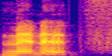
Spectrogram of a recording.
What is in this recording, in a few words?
"minutes", female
